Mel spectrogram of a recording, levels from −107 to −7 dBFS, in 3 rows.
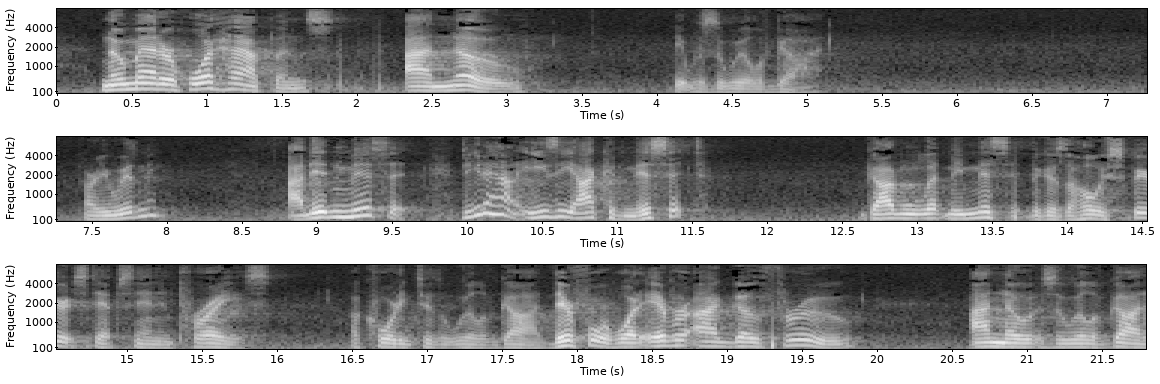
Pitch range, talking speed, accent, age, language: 115-180 Hz, 170 wpm, American, 50-69, English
